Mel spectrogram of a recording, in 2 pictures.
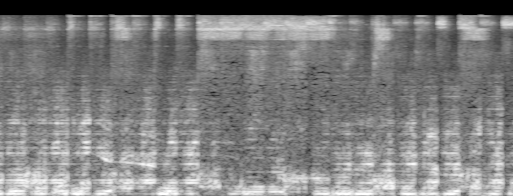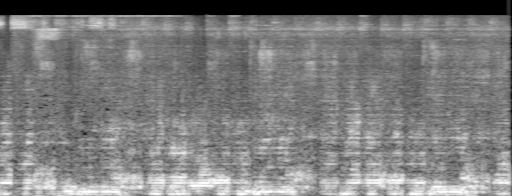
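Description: A live band playing loud amplified music on stage, heard from the audience, with a steady beat and heavy bass.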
